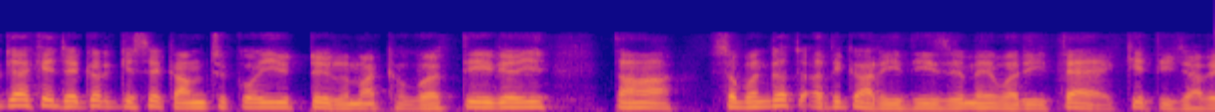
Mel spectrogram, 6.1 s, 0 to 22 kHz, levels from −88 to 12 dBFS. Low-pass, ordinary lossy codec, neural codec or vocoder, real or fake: 7.2 kHz; AAC, 48 kbps; codec, 16 kHz, 1.1 kbps, Voila-Tokenizer; fake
